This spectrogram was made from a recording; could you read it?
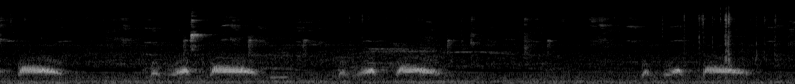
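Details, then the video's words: Spotted dove cooing: low, soft hooting phrases of two or three notes, repeated several times over eight seconds, with faint background hiss and distant higher chirps. "Tekukur Istimewa"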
